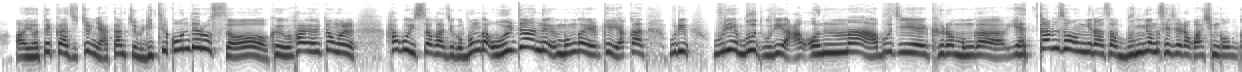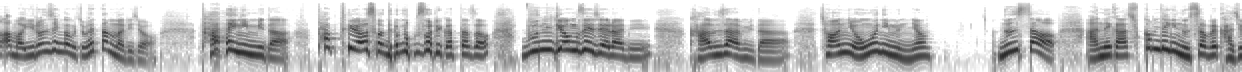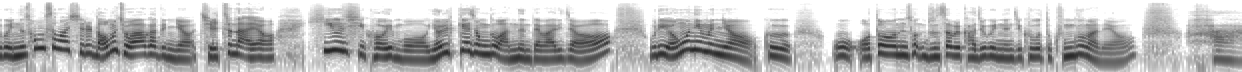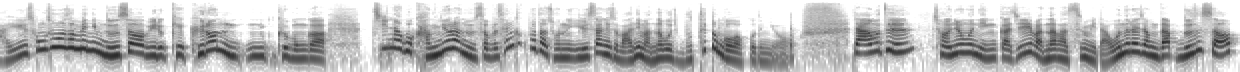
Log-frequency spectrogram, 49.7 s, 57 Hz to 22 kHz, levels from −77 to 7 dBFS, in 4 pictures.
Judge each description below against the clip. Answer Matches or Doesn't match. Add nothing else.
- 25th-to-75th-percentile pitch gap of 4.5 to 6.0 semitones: Doesn't match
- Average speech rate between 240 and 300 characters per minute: Doesn't match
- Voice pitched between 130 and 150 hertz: Doesn't match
